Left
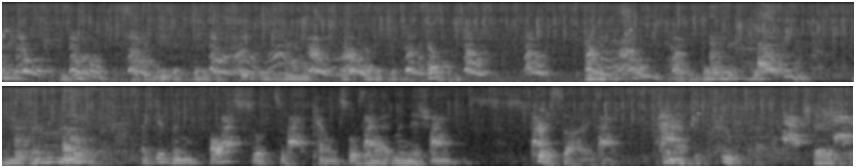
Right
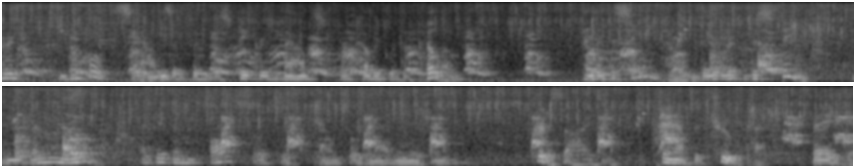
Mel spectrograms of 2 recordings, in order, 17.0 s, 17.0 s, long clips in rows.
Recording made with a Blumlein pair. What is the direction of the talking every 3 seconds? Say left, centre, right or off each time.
right, right, right, centre, centre, right.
